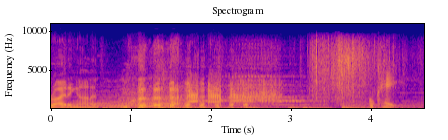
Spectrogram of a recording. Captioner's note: laughter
